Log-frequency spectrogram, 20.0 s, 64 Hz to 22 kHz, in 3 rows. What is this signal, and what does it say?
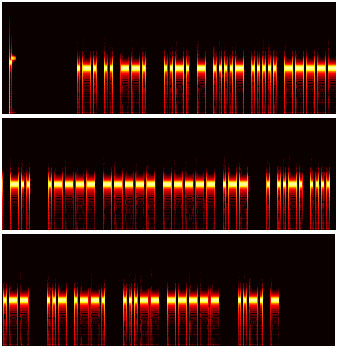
Morse code, heard as a keyed tone, about 22 wpm, 700 Hz. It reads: RIG FT450D 100W EFHW UP 30 FT
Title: K1USN SST QSO Practice 22wpm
